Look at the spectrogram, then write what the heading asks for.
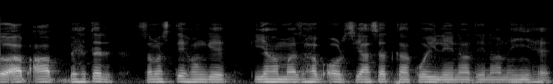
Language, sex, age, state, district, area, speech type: Urdu, male, 18-30, Bihar, Araria, rural, spontaneous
